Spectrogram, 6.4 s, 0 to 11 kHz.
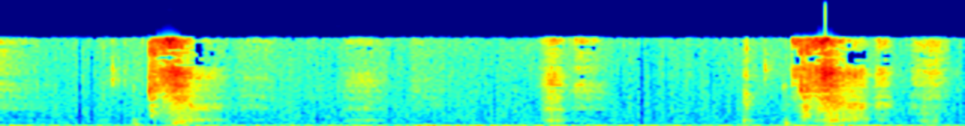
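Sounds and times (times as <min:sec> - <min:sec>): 
person sneezing small sharp sneezes: 0:00.9 - 0:01.5, 0:05.3 - 0:06.0.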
